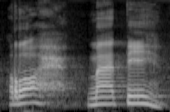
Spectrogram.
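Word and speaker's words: رَحْمَتِهِ: Yudkhilu yasyau fi rahmatih. Yudk dal e qalqalah ya. Yud yudkhilu may yasya. Ini sama saja fi rahmatih. Rnya tebal ro. Kemudian ha tipis. Rohmatih. Ini ha besar ini ha kecil.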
